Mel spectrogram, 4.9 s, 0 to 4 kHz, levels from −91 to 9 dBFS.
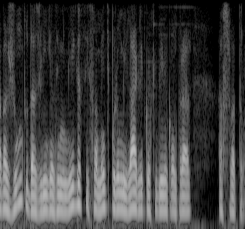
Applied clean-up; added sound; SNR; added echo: neural separator model SepFormer WHAM!.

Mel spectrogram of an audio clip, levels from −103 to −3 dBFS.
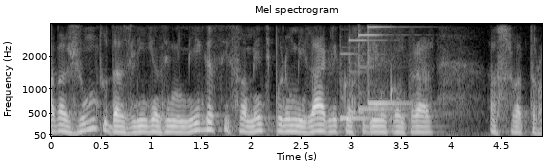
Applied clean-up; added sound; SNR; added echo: none; Ringtone; 8 dB; none.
